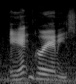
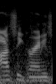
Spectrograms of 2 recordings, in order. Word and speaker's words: Aunt Granny's: It is called Aunt Granny's, not Auntie Granny's.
